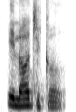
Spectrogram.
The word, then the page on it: illogical: Indian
